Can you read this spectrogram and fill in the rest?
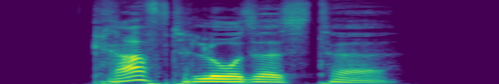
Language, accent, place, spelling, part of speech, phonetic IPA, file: German, Germany, Berlin, kraftloseste, adjective, [ˈkʁaftˌloːzəstə], De-kraftloseste.ogg
- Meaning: inflection of kraftlos: 1. strong/mixed nominative/accusative feminine singular superlative degree 2. strong nominative/accusative plural superlative degree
